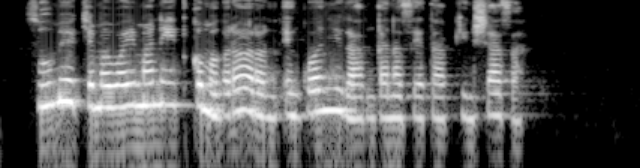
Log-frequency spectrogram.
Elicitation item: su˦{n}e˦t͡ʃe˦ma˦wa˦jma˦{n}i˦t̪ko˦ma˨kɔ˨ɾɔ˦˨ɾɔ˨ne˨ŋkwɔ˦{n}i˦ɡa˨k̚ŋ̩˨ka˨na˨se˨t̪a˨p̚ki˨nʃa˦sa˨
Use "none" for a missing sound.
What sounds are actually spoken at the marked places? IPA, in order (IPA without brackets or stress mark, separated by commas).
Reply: m, n, ɲ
